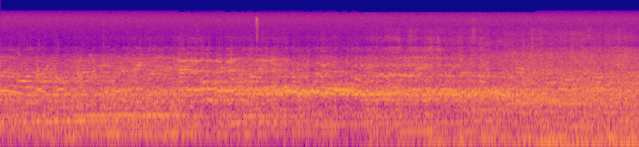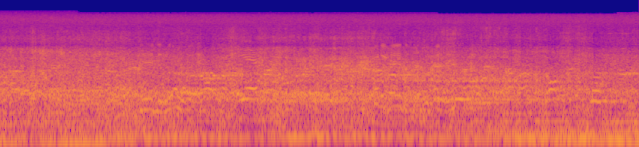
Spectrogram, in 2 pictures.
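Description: Diesel racing trucks roar past at full throttle.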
